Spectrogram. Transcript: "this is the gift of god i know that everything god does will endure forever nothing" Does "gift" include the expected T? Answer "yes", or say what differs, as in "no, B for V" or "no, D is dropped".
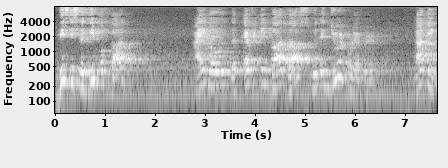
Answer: yes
